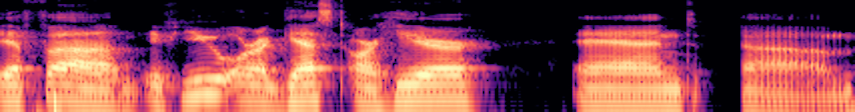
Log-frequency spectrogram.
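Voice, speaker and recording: Loud, very slow speech with fairly even intonation comes through in a very clean recording with a silent background. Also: man, medium pitch for a man. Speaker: generator technician. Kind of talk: tutorial.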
